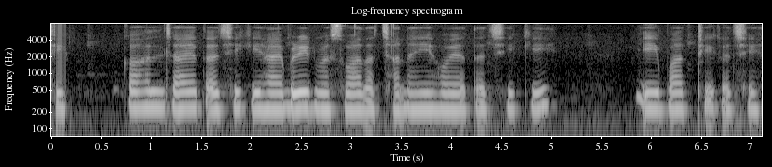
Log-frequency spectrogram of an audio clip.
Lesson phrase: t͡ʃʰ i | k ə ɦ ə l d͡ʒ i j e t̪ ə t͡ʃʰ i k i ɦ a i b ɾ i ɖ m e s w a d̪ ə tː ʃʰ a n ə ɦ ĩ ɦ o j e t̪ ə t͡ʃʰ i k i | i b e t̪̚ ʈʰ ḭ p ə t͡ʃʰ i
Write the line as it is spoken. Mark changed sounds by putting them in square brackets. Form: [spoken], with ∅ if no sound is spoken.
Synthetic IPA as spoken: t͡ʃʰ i | k ə ɦ ə l d͡ʒ [a] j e t̪ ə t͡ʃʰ i k i ɦ a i b ɾ i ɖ m e s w a d̪ ə tː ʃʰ a n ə ɦ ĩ ɦ o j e t̪ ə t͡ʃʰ i k i | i b [a] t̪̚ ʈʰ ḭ [k] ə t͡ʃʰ i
